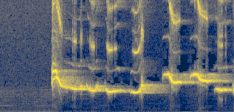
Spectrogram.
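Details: Orange-headed thrush singing to provoke other thrushes to reply: after a quiet start, a loud continuous rich warble of sliding whistled notes with crisp high chips woven through.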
